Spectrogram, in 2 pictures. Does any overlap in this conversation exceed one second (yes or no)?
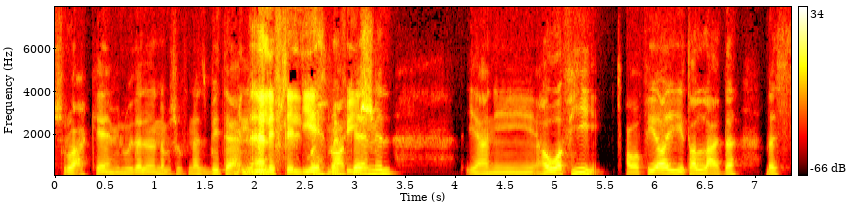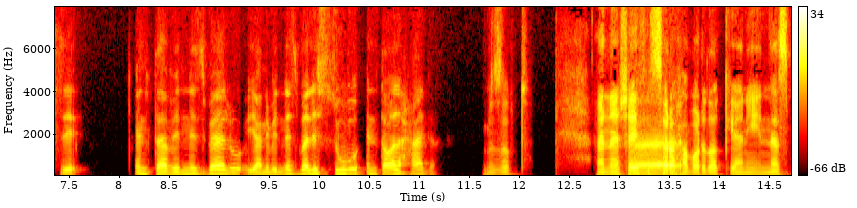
yes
